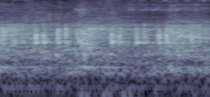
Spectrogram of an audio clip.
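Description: Loud, continuous din of a large outdoor festival crowd, many voices overlapping with scattered clattering.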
